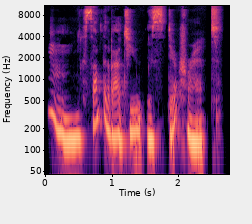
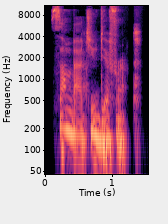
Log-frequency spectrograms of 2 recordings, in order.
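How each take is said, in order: First: It sounds approving, welcoming the change. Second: It sounds suspicious, disapproving of the change.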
